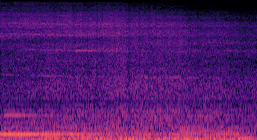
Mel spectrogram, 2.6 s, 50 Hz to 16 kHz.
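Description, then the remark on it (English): A loud, steady roar of an Air Force C-17 cargo plane's engines in flight out of Afghanistan, heard from inside the back with about 250 people aboard, a constant droning rumble with a low hum underneath, with no voices. “the same way that tens of thousands of folks had left before me in the back of another C-17 cargo plane.”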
